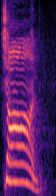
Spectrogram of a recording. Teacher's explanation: अब हम जब चांद बोल रहे हैं तो चांद में चा ये जो उच्चारण है इसकी ध्वनि मुंह और नाक दोनों से निकल रही है। तो मुंह और नाक से जब ध्वनि दोनों ही से निकलेगी, तो उसे हम कहेंगे अनुनासिक शब्द।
